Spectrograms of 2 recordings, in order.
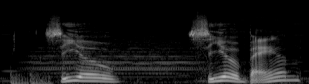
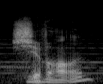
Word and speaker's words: Siobhan: C.O. Ban? Siobhan. No, wait. It's pronounced Siobhan.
